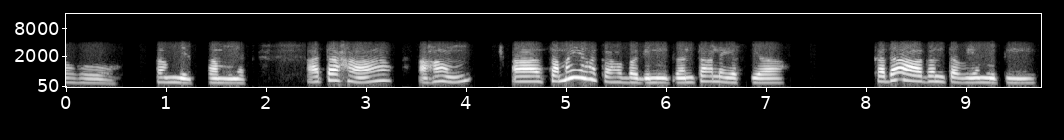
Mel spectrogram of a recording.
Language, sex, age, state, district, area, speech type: Sanskrit, female, 45-60, Karnataka, Bangalore Urban, urban, conversation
